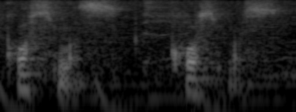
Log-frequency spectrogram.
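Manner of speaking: "cosmos" with a sharp S in the middle, almost whispered; S not Z. Shown as a demonstration. Teacher correcting the Z sound, hushed demo. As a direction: hiss the S in "cosmos", barely voiced. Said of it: "we just say S".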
